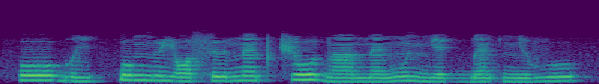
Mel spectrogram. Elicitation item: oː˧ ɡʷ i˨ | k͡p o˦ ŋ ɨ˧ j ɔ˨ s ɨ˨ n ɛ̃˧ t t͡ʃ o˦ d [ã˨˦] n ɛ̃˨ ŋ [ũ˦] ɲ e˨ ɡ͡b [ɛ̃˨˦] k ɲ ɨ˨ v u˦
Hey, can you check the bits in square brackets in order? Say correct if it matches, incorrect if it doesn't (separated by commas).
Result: incorrect, correct, incorrect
